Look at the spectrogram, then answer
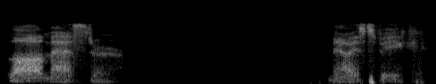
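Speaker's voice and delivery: very raspy, rasping put-on voice. Game master voices a man calling out from the back of a crowd, very raspy voice. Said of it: "a very raspy voice call out from the back".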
